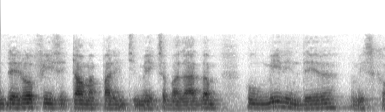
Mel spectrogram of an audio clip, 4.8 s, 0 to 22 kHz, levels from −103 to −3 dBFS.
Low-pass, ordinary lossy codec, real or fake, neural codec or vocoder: 7.2 kHz; none; fake; codec, 16 kHz, 0.4 kbps, LongCat-Audio-Codec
